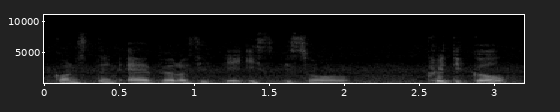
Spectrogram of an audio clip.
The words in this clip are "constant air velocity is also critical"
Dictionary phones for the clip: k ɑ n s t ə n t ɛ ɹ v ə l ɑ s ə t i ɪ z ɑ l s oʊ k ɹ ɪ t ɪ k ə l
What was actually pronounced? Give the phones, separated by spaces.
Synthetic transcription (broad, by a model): k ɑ n s t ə n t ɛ v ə l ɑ s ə t i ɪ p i s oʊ k ɹ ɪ t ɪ k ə l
